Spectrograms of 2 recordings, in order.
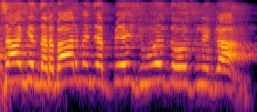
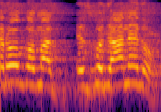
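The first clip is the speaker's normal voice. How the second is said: "रोको मत" together, then "इसको जाने दो"; pause after मत. Shown as a demonstration. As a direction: keep मत with रोको, break before इसको. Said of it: "उस्ताद ने तो ये लिखा".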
